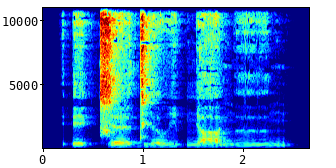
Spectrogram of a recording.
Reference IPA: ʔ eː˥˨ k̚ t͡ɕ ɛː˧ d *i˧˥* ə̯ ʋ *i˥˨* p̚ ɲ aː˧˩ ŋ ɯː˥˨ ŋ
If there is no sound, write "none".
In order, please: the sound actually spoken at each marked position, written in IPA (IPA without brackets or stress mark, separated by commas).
i˩˧, i˥˨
